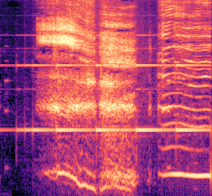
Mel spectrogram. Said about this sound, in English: clutches his chest and his breathing becomes labored again. Grimacing with pain, he tries to reach a call button.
